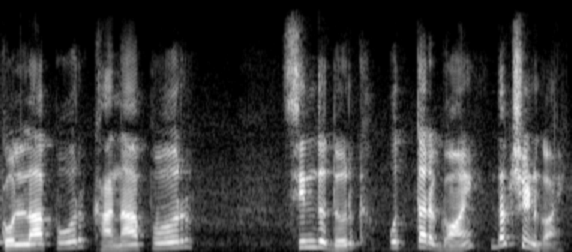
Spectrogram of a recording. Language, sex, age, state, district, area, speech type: Goan Konkani, male, 45-60, Goa, Bardez, urban, spontaneous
